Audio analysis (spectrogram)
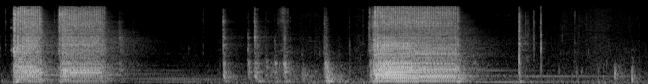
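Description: A ratchet-style 9/16 wrench snugs up bolts on rear air helper springs being installed on a 2020 Ford F-250, with loud bursts of rapid clicking separated by softer clanks and taps.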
